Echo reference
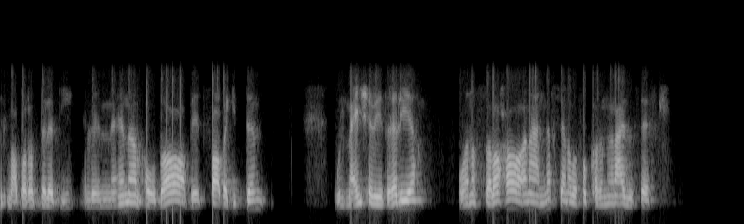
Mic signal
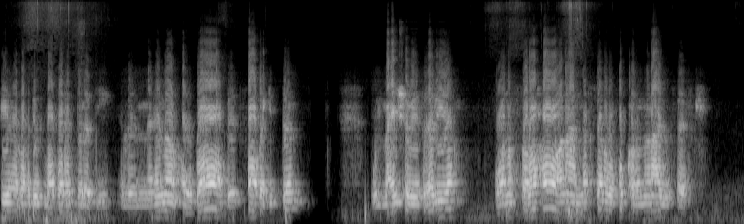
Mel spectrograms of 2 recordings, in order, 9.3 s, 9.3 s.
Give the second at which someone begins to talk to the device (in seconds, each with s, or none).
none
